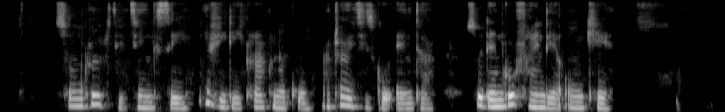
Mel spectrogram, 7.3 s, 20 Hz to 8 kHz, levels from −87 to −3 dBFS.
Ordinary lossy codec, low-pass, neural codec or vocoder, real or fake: none; 7.2 kHz; codec, 16 kHz, 4 kbps, X-Codec, HuBERT features, trained on balanced general audio; fake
